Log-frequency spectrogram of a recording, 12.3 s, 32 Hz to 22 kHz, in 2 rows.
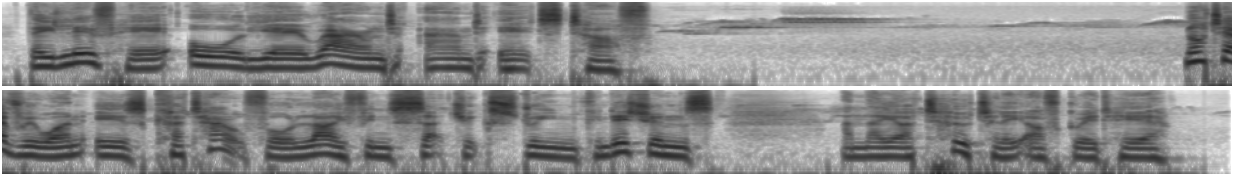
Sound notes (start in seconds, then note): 3.5 birds chirping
